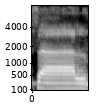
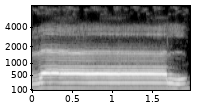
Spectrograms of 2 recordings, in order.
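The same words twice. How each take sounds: First: The first consonant is a hard, firm sound. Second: The first consonant is soft, tongue between teeth. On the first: The speaker calls it wrong. "এটাকে জাল বা জাল বলা যাবে না" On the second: The speaker calls it right. "সফট করে নরম করে বলতে হবে, জিভের আগা বের করে"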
